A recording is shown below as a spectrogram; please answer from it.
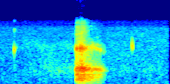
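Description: One short vocal sound from a man, about a third of a second long, like a brief grunt or throat sound, heard about a second in over a narrow-band telephone line. Two faint tiny blips come just before and after it.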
